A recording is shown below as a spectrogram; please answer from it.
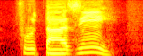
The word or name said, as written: Frutazi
